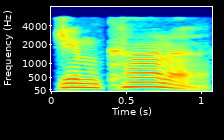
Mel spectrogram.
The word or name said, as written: gymkhana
